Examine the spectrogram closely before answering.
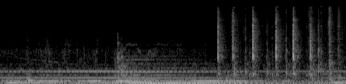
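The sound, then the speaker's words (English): Typewriter keys clacking as a sailor adds to a report. After a stretch of steady low hum, a quick burst of sharp clicks arrives in an uneven rhythm and continues to the end. “A sailor adds to a report on a typewriter”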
